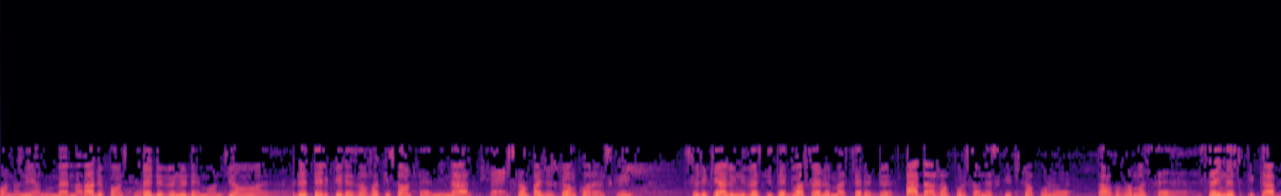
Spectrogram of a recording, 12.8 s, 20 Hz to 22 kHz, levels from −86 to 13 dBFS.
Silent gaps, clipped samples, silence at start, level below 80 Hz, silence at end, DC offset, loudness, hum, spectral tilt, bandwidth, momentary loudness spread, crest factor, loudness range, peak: none; under 0.1%; 0 s; -54 dBFS; 0 s; under 0.1%; -24 LUFS; none; -5 dB/octave; 6 kHz; 9 LU; 18 dB; 2 LU; -6 dBFS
